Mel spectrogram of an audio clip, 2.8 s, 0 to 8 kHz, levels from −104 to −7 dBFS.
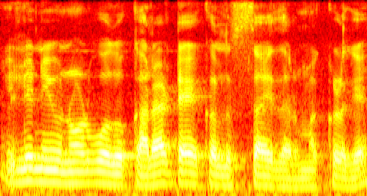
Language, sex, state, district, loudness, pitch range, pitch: Kannada, male, Karnataka, Mysore, -15 LUFS, 105-135 Hz, 125 Hz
